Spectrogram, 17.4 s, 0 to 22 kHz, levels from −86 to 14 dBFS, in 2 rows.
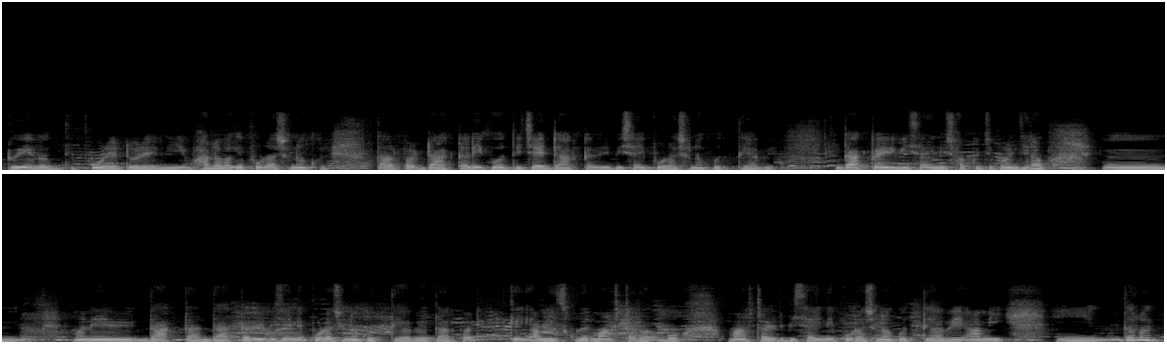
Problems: constant background noise, continuous background conversations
